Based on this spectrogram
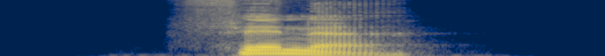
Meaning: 1. big dorsal fin as found in large fish and marine mammals 2. the wedge-shaped end of a hammer's head 3. pimple, pustule 4. larva (of a parasitic worm) 5. Finn (person from Finland)
- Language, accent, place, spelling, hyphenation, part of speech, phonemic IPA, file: German, Germany, Berlin, Finne, Fin‧ne, noun, /ˈfɪnə/, De-Finne.ogg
